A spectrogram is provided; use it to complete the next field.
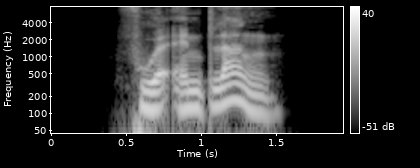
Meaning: first/third-person singular preterite of entlangfahren
- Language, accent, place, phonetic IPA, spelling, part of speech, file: German, Germany, Berlin, [ˌfuːɐ̯ ɛntˈlaŋ], fuhr entlang, verb, De-fuhr entlang.ogg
